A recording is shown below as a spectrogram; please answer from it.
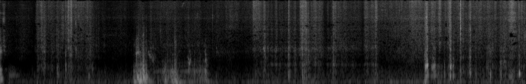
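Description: Light handling noises: clicks and rustles of a small cardboard box being passed and handled, with a sharper knock near the end. A brief low, muffled voice comes about three seconds in.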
